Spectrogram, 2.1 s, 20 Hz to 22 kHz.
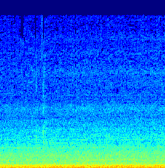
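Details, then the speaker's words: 2013-19 Nissan Sentra interior heater blower motor stuck on high, running constantly and won't shut off: steady even rush of air with a low hum that never changes; cause deduced by owner, not confirmed. "as you can hear in the background there's going to be a blower motor that is constantly active on this particular"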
